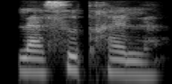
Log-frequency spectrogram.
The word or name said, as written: la sauterelle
